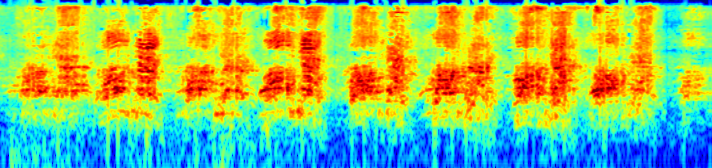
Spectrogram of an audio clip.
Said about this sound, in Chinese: 據多家香港媒體在星期二的網上視頻直播顯示，幾百名被捕者的家屬到示威者被關押的葵涌警署外聚集，要求警方釋放示威者，他們高喊放人的口號。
